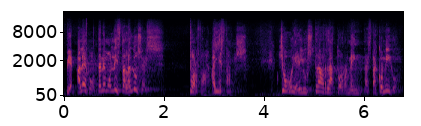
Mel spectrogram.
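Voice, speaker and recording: High-voiced pastor in a reverberant hall. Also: male voice, expressive, normal speed, vocal fry, a bit bright, breathy edge. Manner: theatrical, directs volunteers on stage. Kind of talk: sermon. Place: large church hall with audience. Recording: long hall reverb, faint music.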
